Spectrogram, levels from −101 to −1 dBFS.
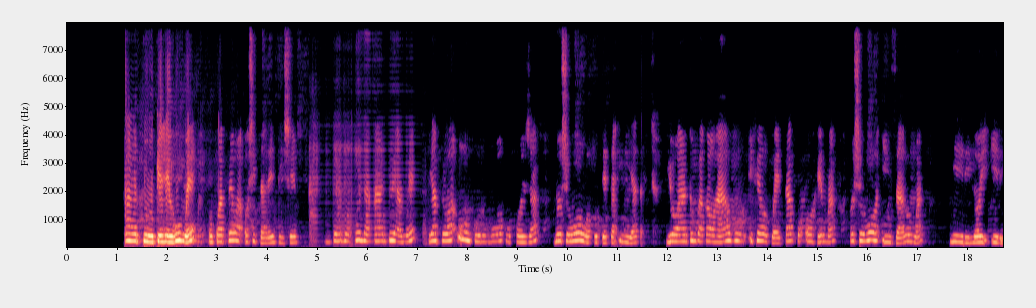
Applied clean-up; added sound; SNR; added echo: neural mask model DeepFilterNet 3.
